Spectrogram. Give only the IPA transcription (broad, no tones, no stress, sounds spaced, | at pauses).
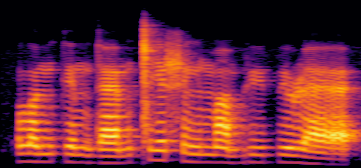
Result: lˠ y m k e m d æ m ǀ i ʂ ĩ m ɑ̃ b y p y ɭ æ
